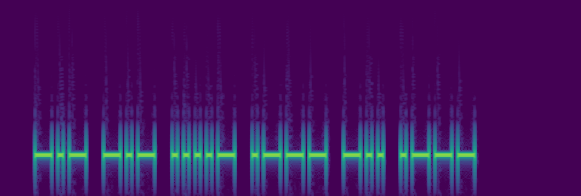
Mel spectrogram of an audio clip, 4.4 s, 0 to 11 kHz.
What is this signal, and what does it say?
Morse code, heard as a keyed tone, about 28 wpm, 700 Hz. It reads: KK4JDJ
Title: USA Call Signs - 4x Character Spacing - 28wpm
